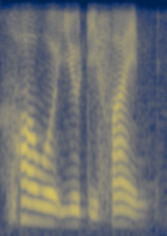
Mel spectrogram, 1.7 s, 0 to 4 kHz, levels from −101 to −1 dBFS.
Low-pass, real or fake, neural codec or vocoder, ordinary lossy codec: 3.6 kHz; real; none; Opus, 32 kbps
